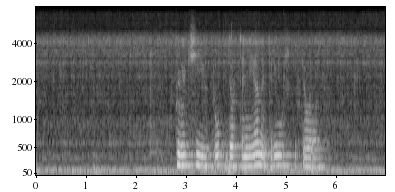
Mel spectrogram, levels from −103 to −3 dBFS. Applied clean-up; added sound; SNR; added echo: none; none; none; reverberation time 0.5 s.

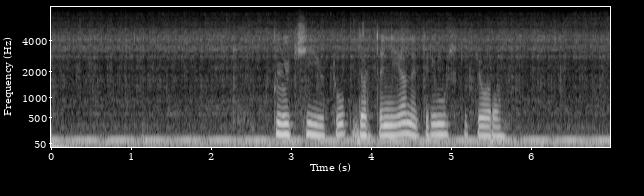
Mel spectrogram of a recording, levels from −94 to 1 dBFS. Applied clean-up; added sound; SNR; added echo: none; none; none; none.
